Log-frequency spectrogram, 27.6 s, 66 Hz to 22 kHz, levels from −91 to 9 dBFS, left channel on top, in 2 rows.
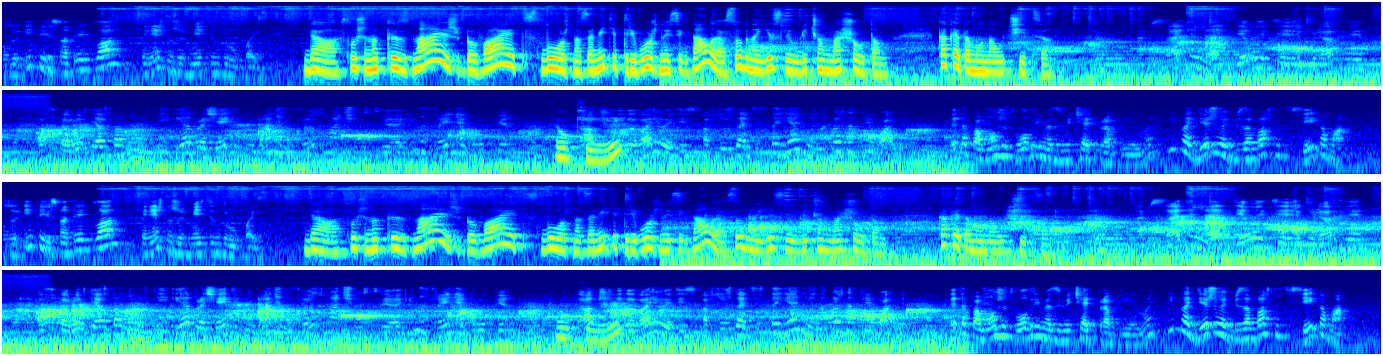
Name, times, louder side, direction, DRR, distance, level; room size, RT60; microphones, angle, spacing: voice 1, 0.0-2.6 11.3-13.6 14.1-18.9 19.5-22.8 23.3-27.2, right 3 dB, 85° right, 7 dB, 1.1 m, -51 dB
sound 1, 0.9-6.4 7.7-8.2 8.6-11.6 11.8-12.4 12.8-14.3, equal, 5° right, 2.4 m, -56 dB
voice 2, 3.0-10.5 19.3-20.0, left 7 dB, 85° left, 13 dB, 0.3 m, -31 dB
sound 2, 6.6-23.5, right 5 dB, 45° right, 0.4 m, -44 dB
5.2 x 4.9 x 4.2 m, 0.43 s
head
